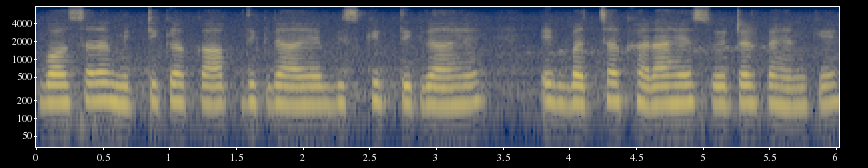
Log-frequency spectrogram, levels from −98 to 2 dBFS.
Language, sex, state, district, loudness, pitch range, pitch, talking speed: Hindi, female, Uttar Pradesh, Ghazipur, -28 LUFS, 180-195 Hz, 185 Hz, 190 wpm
